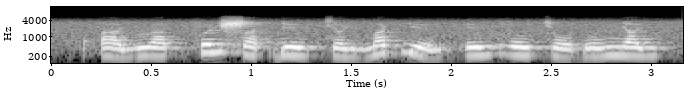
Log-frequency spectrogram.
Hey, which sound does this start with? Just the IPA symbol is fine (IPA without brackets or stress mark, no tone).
ʔ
